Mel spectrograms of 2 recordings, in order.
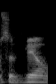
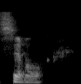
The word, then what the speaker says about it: Seville: Seville picked up a I call them Seville because that's the way it looks like it's spelled to me but I think they pronounce it civil just drop their business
